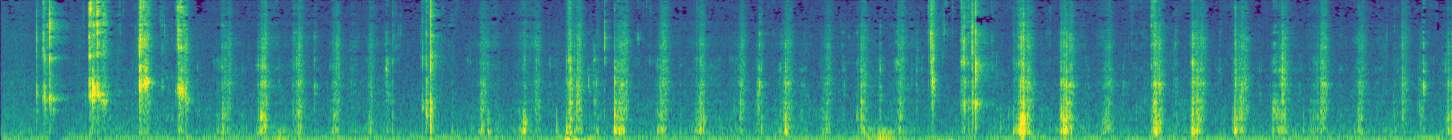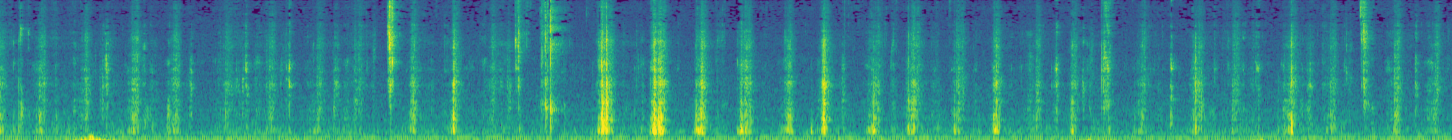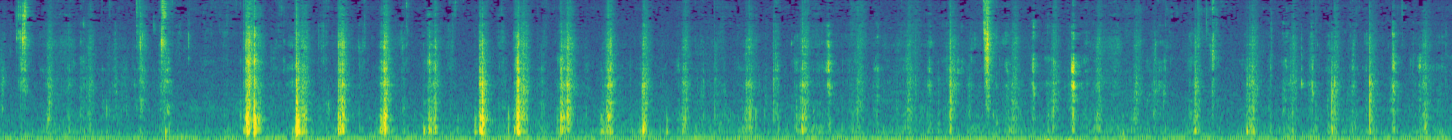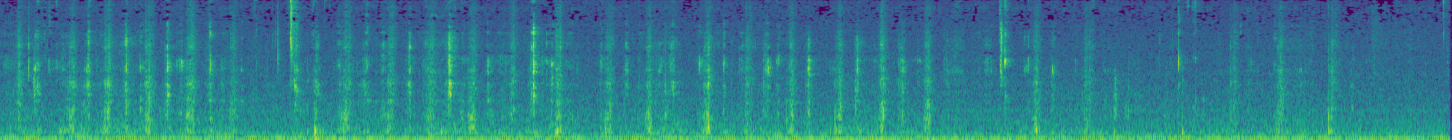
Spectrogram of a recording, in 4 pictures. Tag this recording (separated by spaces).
chew snack bite smack crunch sitophilia lips carrot eat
